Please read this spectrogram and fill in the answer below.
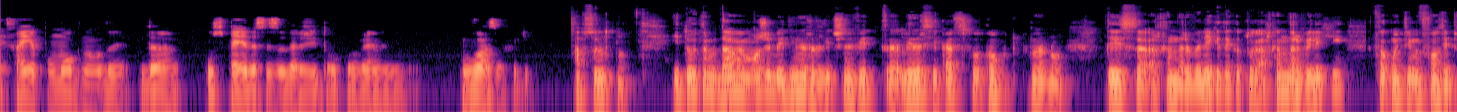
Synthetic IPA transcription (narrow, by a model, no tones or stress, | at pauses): t̪vaiɛpomɔɡnɐlˠod̪ɐd̪ɐ | ʊspɛːd̪ɐsɛzɐd̪ɐɾʒit̪ɔlˠkʊvɐvɾɛmɛn | ʊvlˠazvɐfɛɡʲip | ɐpsolʲut̪noit̪okd̪ɛmʊd̪avɐmɛmɔʒɛbiɛd̪inɾɐzlit͡ʃɛnvit̪lid̪ɛɾsiːkat͡ʃɛ̥st̪vot̪̚kɔlˠkʊ̥t̪o̥pɾimɛɾnot̪ɛsəʔɐ̰lxand̪əɾvɛlikit̪əjkɐt̪oɐ̰lxand̪əɾvɛlikʲi | t̪vakʊmɛnt̪imɛfɔnzʲɛp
